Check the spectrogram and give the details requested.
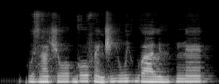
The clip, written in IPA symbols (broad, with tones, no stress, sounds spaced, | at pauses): kʷ e˨ z ã˧ ʃ oː˧ ɡ oː˦ f ɛ̃˨ d͡ʒ iː˦ w i˦ ɡʷ aː˧ l ɨ˨˦ | n ɛ̃˦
